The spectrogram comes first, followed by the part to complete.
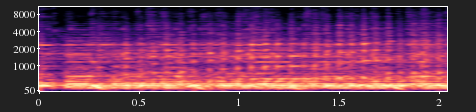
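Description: Amplified nylon-string acoustic guitar played in a fast Spanish style, a dense run of plucked and strummed notes without a break.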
